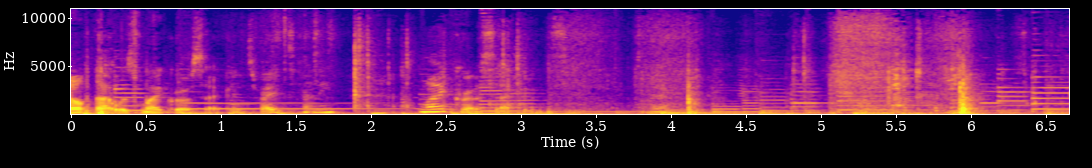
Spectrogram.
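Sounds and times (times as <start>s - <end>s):
speech: 0.0s - 4.1s
drawer full of fabric sliding shut: 3.8s - 6.1s.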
